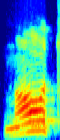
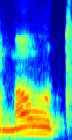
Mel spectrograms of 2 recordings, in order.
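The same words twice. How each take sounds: First: मौत as 'mot', one 'o' vowel; wrong Urdu vowel. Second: मौत as 'ma-oot' with 'oo' glide; Arabic pronunciation. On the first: Teacher rejects the Urdu way for Arabic, मौत as 'mot'. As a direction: say मौत with a plain long 'o'. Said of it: "मौत नहीं होगा". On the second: Teacher corrects Urdu habit, मौत softly glided as 'ma-oot'. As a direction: end the vowel of मौत on a rounded 'oo'. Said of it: "अरबी में नहीं है". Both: Shown as a demonstration.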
